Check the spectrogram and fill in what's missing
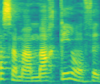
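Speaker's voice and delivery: ordinary talk, nothing marked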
